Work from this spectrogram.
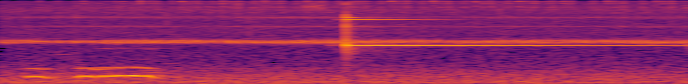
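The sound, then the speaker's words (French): Owl hooting at dusk, a few soft, low hoots early on, then a bright ping that rings out and slowly fades over a steady high tone. “Le soleil disparaît lentement derrière les collines, laissant la place à l'œil rond et jaune de la chouette qui s'éveille.”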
